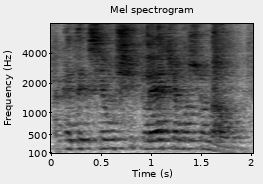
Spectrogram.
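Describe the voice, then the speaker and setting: A man's voice: sits high, expressive, a little fast. A Brazilian man teaching a class informally, repeating phrases and checking that students follow with short tag questions. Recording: echoey room, far mic, clear background noise.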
